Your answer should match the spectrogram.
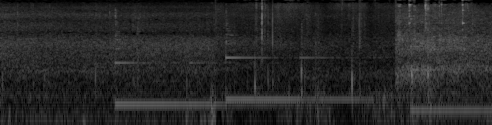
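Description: Outdoor street noise with wind rumbling on the microphone. A few long, held low notes at different pitches and several short knocks sound over it.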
